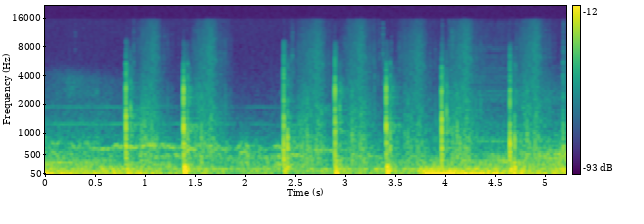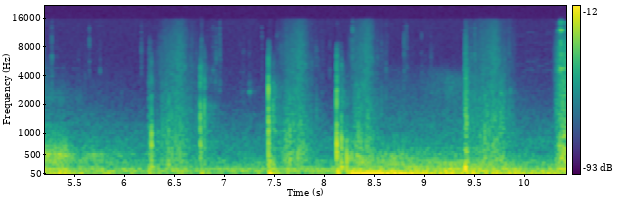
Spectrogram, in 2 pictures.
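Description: Footsteps thud steadily on a wooden floor and stairs indoors.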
